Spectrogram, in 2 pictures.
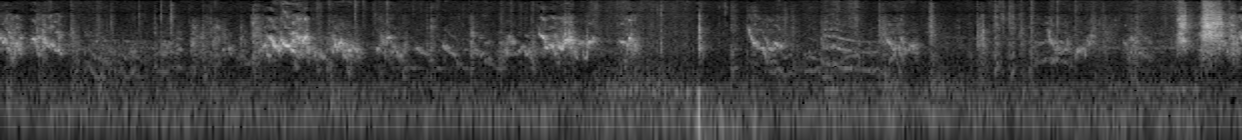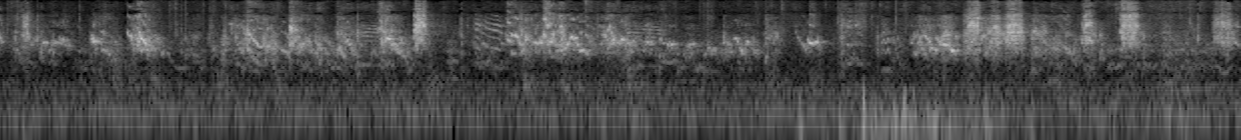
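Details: Budgerigars chirping: dense, continuous high warbling chatter with rapid short chirps and squawky notes overlapping throughout, several birds calling together, faint low thumps in the background.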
